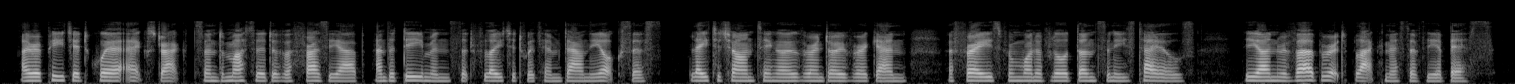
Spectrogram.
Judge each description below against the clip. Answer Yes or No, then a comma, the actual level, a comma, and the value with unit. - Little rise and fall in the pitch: Yes, narrow, 1.5 semitones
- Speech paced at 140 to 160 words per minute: Yes, average, 145 wpm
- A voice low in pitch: No, medium, 170 Hz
